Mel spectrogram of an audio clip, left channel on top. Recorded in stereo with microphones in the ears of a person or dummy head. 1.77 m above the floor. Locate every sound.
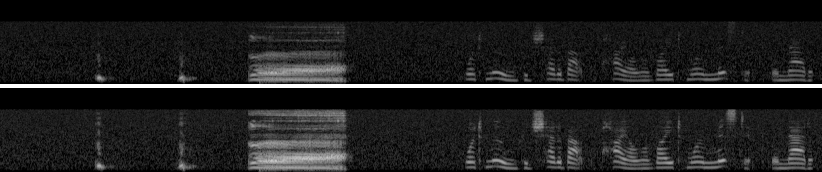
0.9 s a whoosh: 85° right
2.5 s a scream: 70° right (ahead or behind)
4.7 s a woman speaking: 55° right (ahead or behind)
